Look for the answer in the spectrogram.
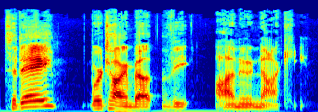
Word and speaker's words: Anunnaki: And if you're wondering how it's pronounced, it is Anunnaki.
